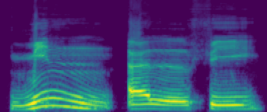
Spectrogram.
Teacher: nun mati Ini mesti di bunyi dengan izhar dengan jelas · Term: izhar halqi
